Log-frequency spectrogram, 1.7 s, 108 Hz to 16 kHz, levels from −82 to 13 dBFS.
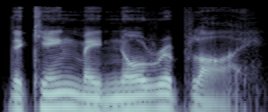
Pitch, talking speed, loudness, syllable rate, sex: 105 Hz, 180 wpm, -14 LUFS, 3.9 syllables/s, male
